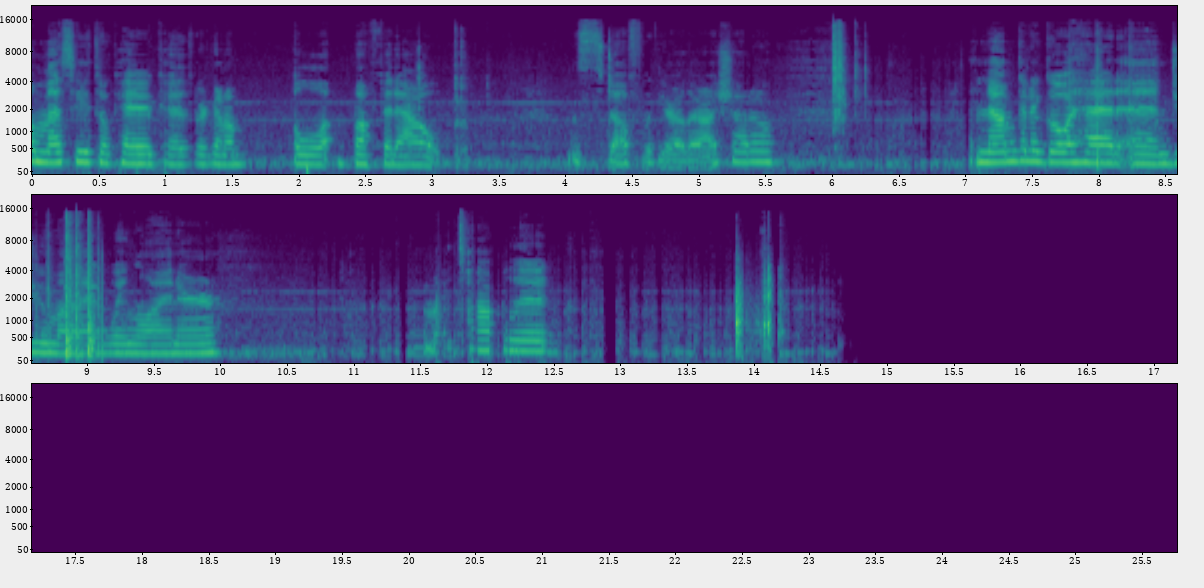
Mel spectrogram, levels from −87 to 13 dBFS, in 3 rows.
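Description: Repeated packet loss (robotic sound) chops the audio at 0.37–1.24 s, 6.14–7.04 s and 10.70–16.72 s: gaps up to 95 ms are patched by repeating the last sound, showing as smeared, stuttering blocks on a spectrogram. A loud pop at 2.06–2.09 s and 9.12–9.14 s, roughly 10 dB above the sound, appears as a thin vertical spike, likely from a plug, switch or driver glitch.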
